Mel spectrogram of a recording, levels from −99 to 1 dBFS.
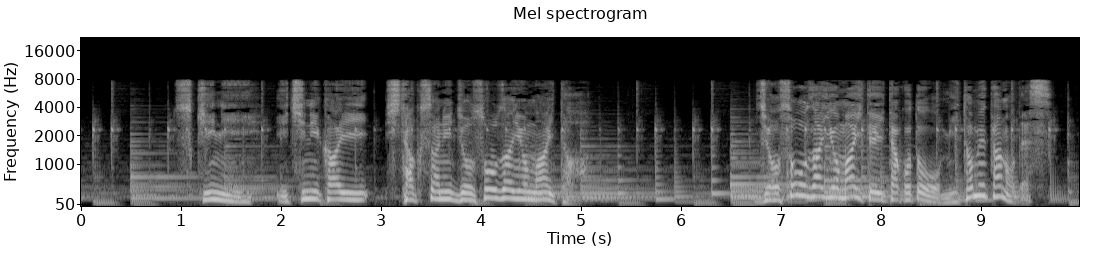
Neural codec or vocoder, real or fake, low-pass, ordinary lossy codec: none; real; none; none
